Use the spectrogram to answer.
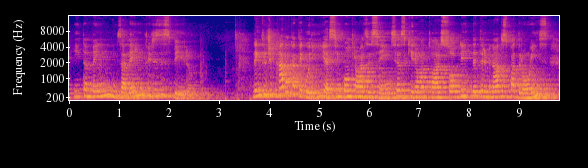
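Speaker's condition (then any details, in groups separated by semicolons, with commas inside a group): No condition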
